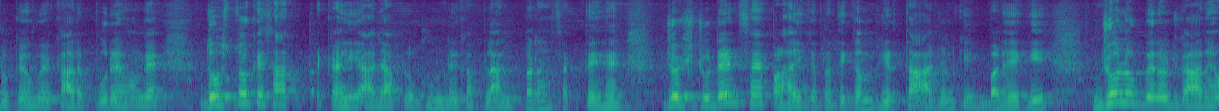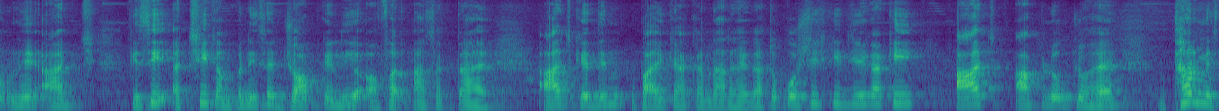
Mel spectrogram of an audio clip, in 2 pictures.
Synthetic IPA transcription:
ɾʊkeɦʊeka̰ːɾjpuːɾeɦõːŋɡeː | d̪oːst̪õkesaːt̪ʰkɐɦia̰ːd͡ʒaːploːɡɡʱuːmnekapla̰ːnbɐnasɐk̚t̪eɦɛ̃ː | d͡ʒoːɪsʈuːɖɛ̃ɳʈsɦɛ̃pɐɽ̤aːikepɾɐt̪̬iɡɐ̃mbʱiːɾt̪aa̰ːd͡ʒʊnkibɐɽ̤eːɡiː | d͡ʒoːloːɡ̚beːɾoːzɡaːɾɦɛ̃ʊ̰nɦẽʔaːd͡ʒ | kɪsiʔɐtːʃʰikɐ̃mpənised͡ʒɔːbkelieʔɔ̰ːfəɾa̰ːsɐk̚t̪aɦɛː | a̰ːd͡ʒked̪ɪnʊpa̰ːikjaːkɐɾnaɾɐɦeːɡat̪okoːʃɪʃkiːd͡ʒieːɡaki | aːd͡ʒaːploːɡd͡ʒoːɦɛ | d̪ʱɐɾmɪ

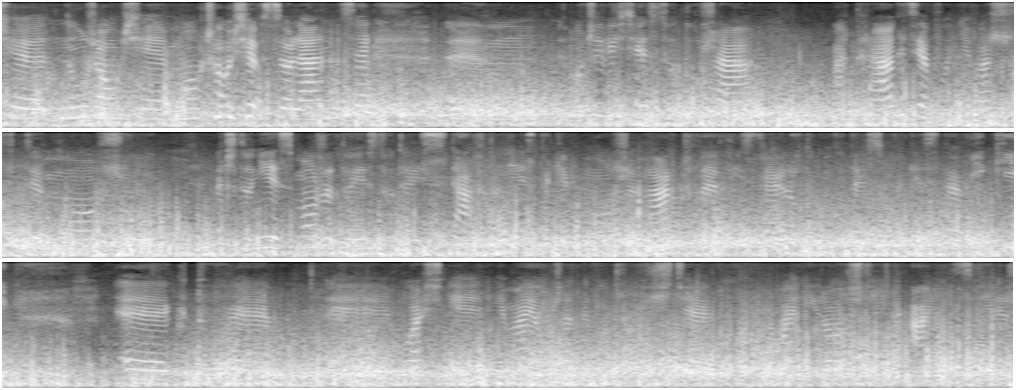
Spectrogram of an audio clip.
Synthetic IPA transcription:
ɛnuʐɔ̃w̃ɕɛmɔt͡ʂɔ̃w̃ɕɛvzɔlant̪sɛ | ɔt͡ʂɘvʲiɕt͡ɕɛjɛst̪t̪ːɔd̪uʐaat̪ɾakt̪sʲjapɔɲɛvaʂft̪ɘmːɔʐu | at͡ʂɘ̥t̪ɔɲɛjɛst̪mɔʐɛt̪ɔjɛst̪ːut̪ajst̪aft̪ɔɲɛjɛst̪ːakʲɛkmɔʐɛmaɾt̪fɛvizɾaɛlut̪ɪkɔt̪ut̪ajsɔ̃w̃t̪akʲɛst̪avʲikʲi | kt̪uɾɛ | vwaɕɲɛɲɛmajɔ̃w̃ʐad̪nɨxɔt͡ʂɨvʲiɕt͡ɕɛʔaɲiɾɔɕlʲinaɲizvʲjɛ

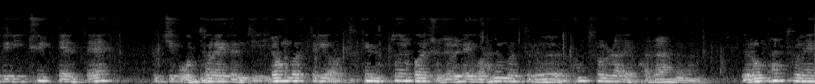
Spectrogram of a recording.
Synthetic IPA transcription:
dɯɾit͡ɕʰuip̚t͈we̞ɭt͈e̞ | kɯk̚t͡ɕ͈iko̰tʰʌɾedɯnd͡ʑiiɾʌnɡʌt̚t͈ɯɾiʌ̰t͈ʌ̥kʰe̞ɸuk̚t͈oɭɡwat͡ɕod͡ʑʌɭde̞ɡoɦanɯnɡʌt̚t͈ɯɾɯɭkʰʌntʰɯɾoɭːajʌpʰaɾɯɦanɯn | jʌɾʌunpʰatʰɯɾoɦe

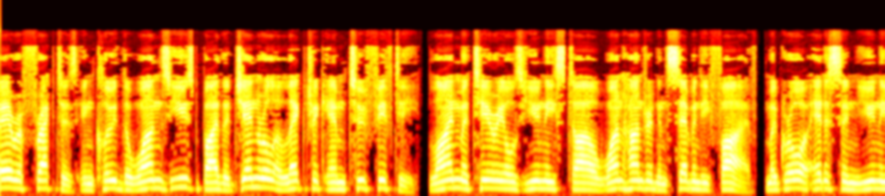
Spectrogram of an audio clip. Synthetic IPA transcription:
ɛɹəfɹæk̚təzɪ̃nkʰl̥ʉd̪̚ðəwʌ̃nzjʉːzbaɪðɨd͡ʒɛnəɹəlˠəlɛk̚tɹ̥ɨkɛ̃mtʰʉfɪftḭlãɪ̃nmɨtʰɪəɹiəlˠzjʉnistʰaɪlˠwʌ̃nɦʌ̃ndɹɨɾɨ̃nsɛvɨ̃n̩tifaɪvməɡɹɔʔɛɾɨsɨ̃njʉni

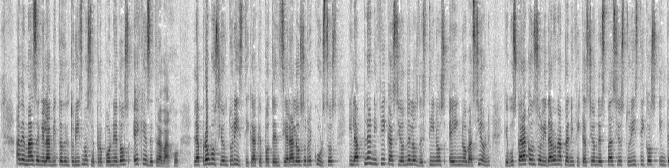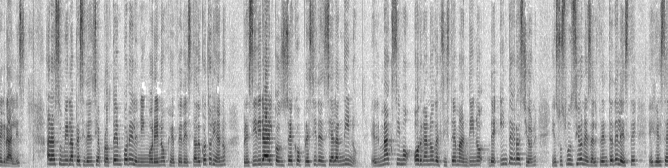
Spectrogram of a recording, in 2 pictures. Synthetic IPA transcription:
a̰ðe̞mase̞ŋe̞lambit̪o̞ðe̞lt̪uɾizmo̞se̞pɾo̞po̞ne̞ðo̞se̞xe̞zðe̞t̪ɾaβa̰xo̞ | lapɾo̞mo̞sjo̞nt̪uɾist̪ikake̞po̞t̪e̞nsjaɾalo̞sre̞kuɾso̞s | ilaplanifikasjo̞nd̪e̞lo̞zðe̞st̪ino̞se̞iŋno̞βasjo̞ŋ | ke̞βuskaɾako̞nso̞liðaɾunaplanifikasjo̞nd̪eːspasjo̞st̪uɾist̪iko̞sint̪eɣɾale̞s | alasumiɾlapɾe̞siðe̞nsjapɾo̞t̪empoɾelenĩŋmo̞ɾe̞no̞xe̞fe̞ðeːst̪aðoekwat̪o̞ɾjano̞ | pɾe̞siðiɾae̞lko̞nse̞xo̞pɾe̞siðe̞nsjaland̪ino̞ | ḛlmaksimo̞oɾɣano̞ðe̞lsist̪e̞maːnd̪ino̞ðe̞int̪e̞ɣɾasjo̞n | e̞nsusfunsjo̞ne̞s̬alfɾe̞nt̪e̞ðele̞st̪e̞exeɾse

